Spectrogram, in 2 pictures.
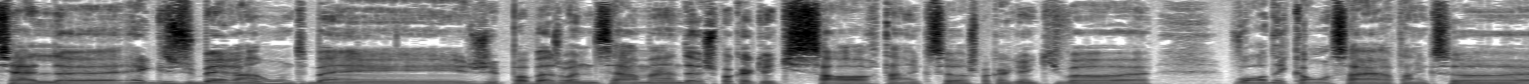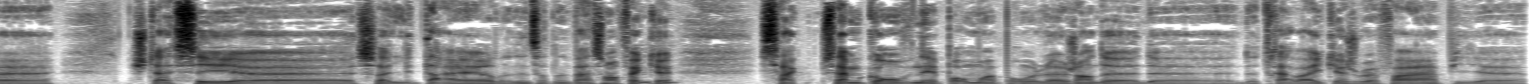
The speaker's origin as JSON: {"language": "French", "town": "Montreal", "region": "Quebec", "country": "Canada", "lives_now": "Quebec City, Canada", "said": "Je trouve ça super drôle parce que moi, je suis originaire de Montréal."}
